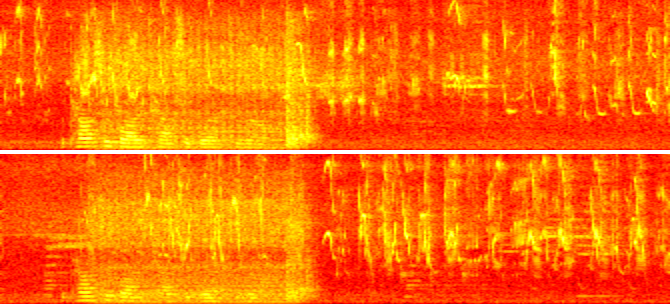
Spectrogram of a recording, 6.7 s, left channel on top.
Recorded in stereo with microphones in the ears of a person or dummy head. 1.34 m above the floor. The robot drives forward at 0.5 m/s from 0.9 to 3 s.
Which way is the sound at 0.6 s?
80° left.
